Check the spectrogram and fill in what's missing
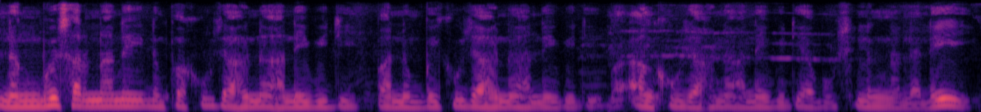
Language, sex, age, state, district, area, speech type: Bodo, male, 45-60, Assam, Baksa, urban, spontaneous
